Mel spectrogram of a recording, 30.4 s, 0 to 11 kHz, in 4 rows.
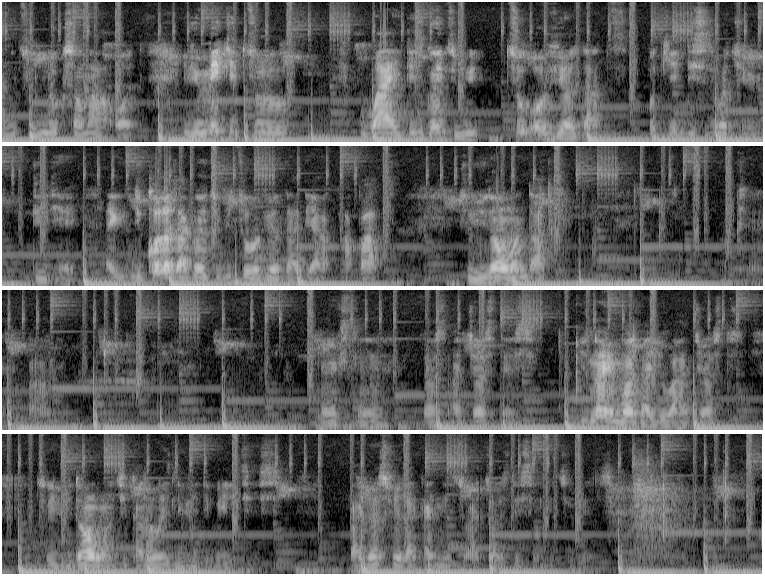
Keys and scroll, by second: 13.5 space, 22.0 space.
